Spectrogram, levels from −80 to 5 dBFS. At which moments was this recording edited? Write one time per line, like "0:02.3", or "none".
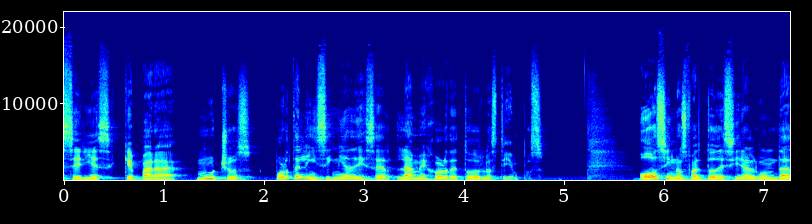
0:05.7

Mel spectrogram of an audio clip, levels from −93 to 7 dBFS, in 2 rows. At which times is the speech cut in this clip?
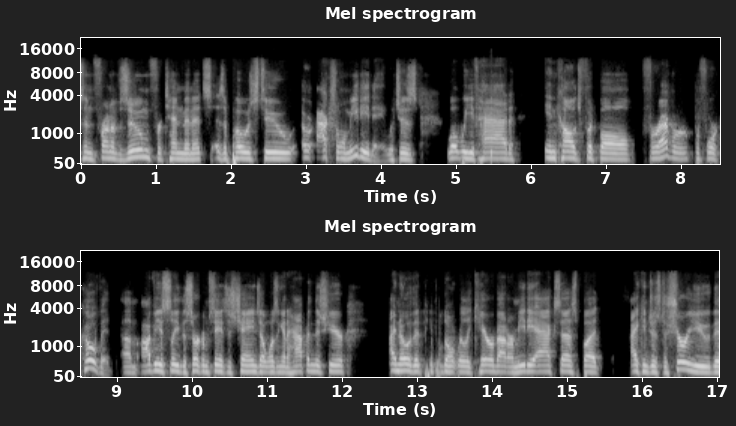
none

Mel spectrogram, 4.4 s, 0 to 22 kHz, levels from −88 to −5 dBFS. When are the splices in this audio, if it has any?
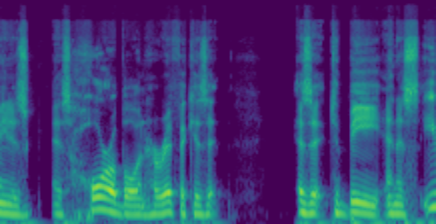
none

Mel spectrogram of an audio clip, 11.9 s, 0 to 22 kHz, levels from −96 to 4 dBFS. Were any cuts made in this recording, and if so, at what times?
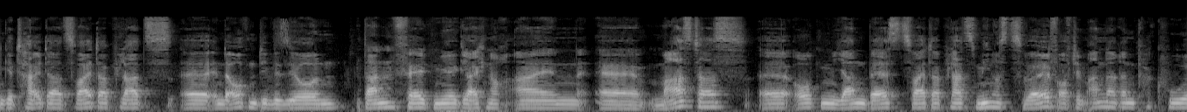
0:03.5

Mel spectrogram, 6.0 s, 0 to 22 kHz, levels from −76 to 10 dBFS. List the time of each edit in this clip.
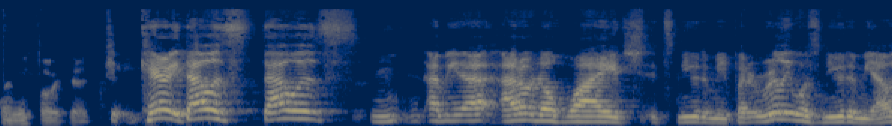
none

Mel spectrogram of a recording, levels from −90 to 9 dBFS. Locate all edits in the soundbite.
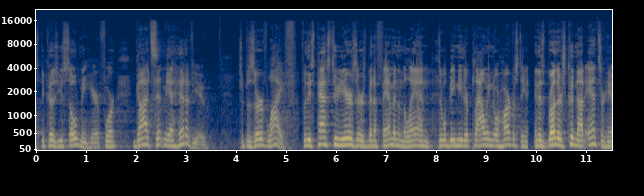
0:05.3
0:08.0
0:09.8

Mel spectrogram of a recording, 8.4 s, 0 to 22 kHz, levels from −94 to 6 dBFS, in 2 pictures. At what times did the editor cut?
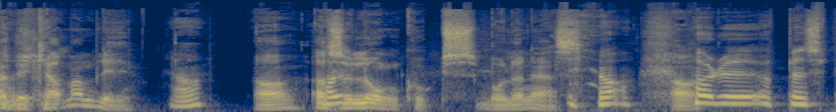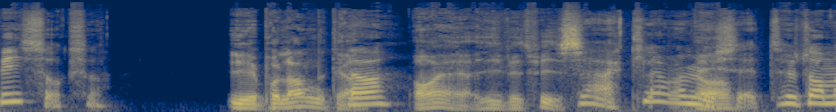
none

